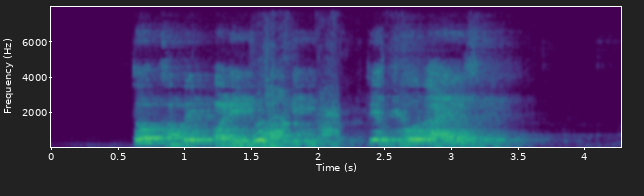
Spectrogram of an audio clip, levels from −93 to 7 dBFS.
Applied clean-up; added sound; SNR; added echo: neural separator model SepFormer DNS4.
